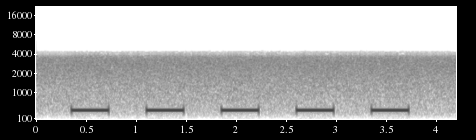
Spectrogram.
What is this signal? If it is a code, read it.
Telephone call progress tone (as in the UK, Australia and similar networks), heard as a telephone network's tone, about 400 Hz, 0.375 s on and 0.375 s off. Busy tone.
